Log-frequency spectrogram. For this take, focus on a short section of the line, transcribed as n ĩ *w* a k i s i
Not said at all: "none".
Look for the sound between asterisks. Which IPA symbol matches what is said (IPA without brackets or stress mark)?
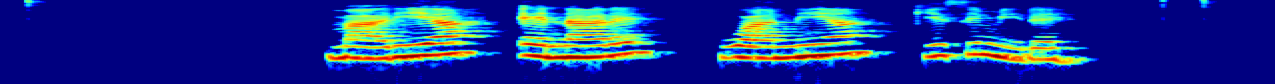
none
